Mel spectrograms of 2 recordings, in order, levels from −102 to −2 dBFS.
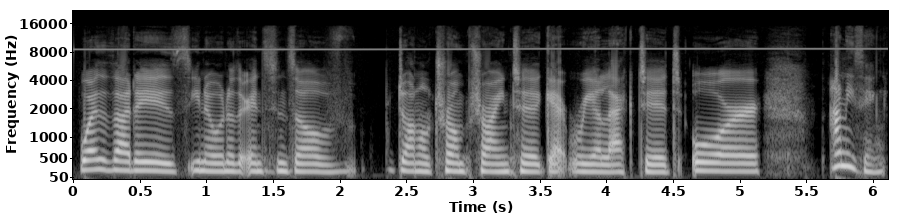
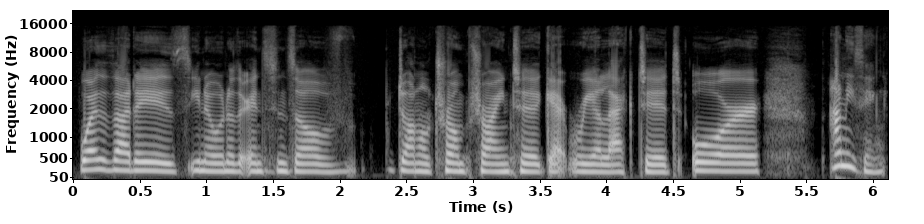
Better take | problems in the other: second | high-pitched whine; noticeable; throughout; 8.5 kHz, 15 dB below the speech

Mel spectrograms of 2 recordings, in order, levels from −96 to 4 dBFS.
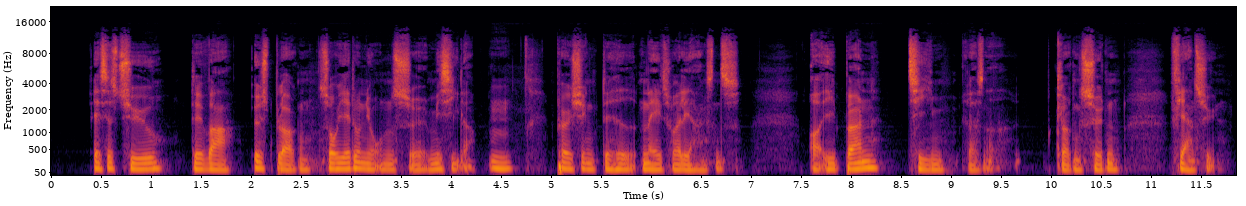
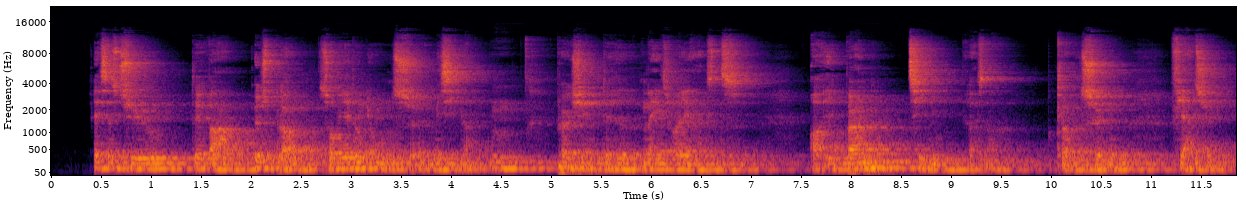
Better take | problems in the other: first | room echo; noticeable; dies away in 1.4 s // off-mic speech; far

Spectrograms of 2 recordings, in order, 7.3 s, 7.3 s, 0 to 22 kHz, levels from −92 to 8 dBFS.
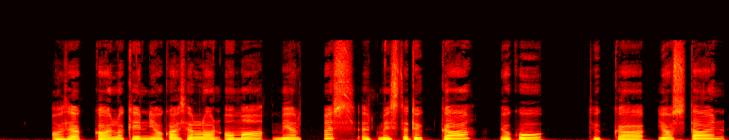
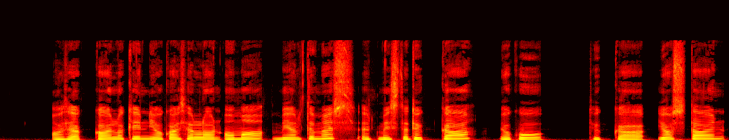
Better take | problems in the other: second | audio cutting out; at 3 s

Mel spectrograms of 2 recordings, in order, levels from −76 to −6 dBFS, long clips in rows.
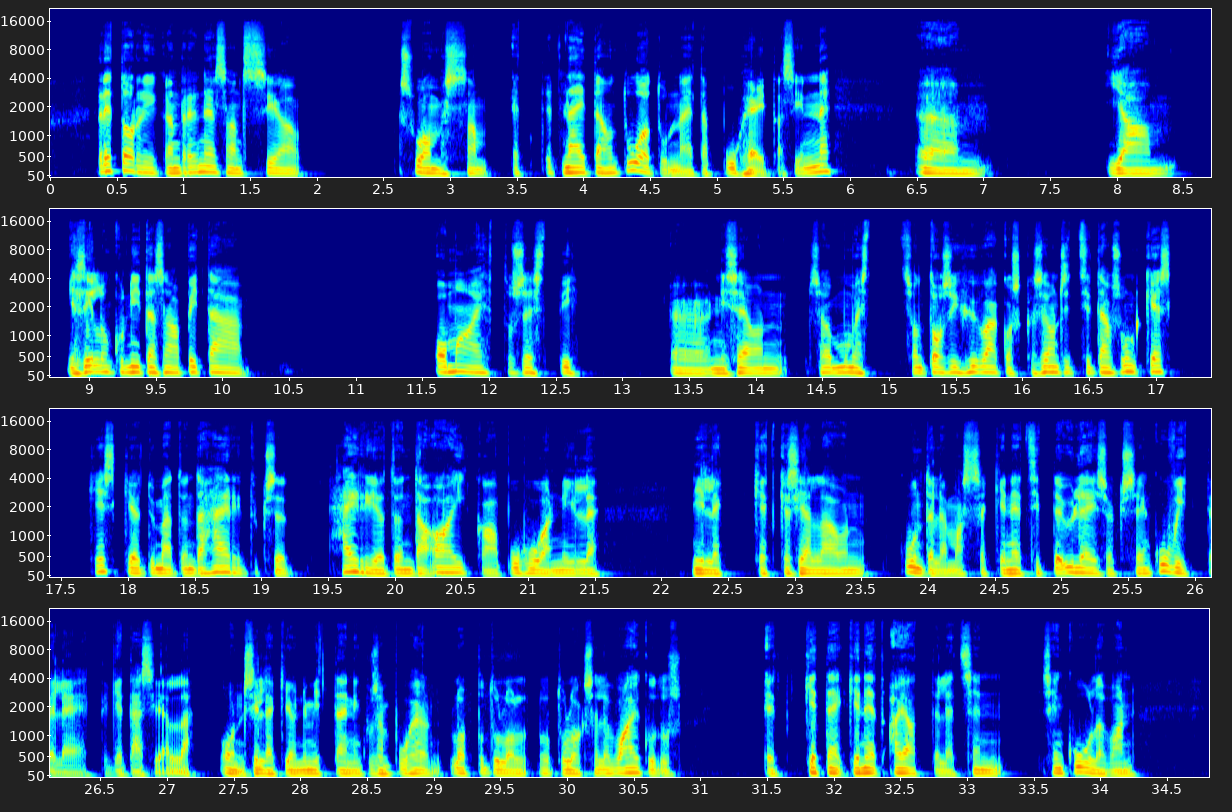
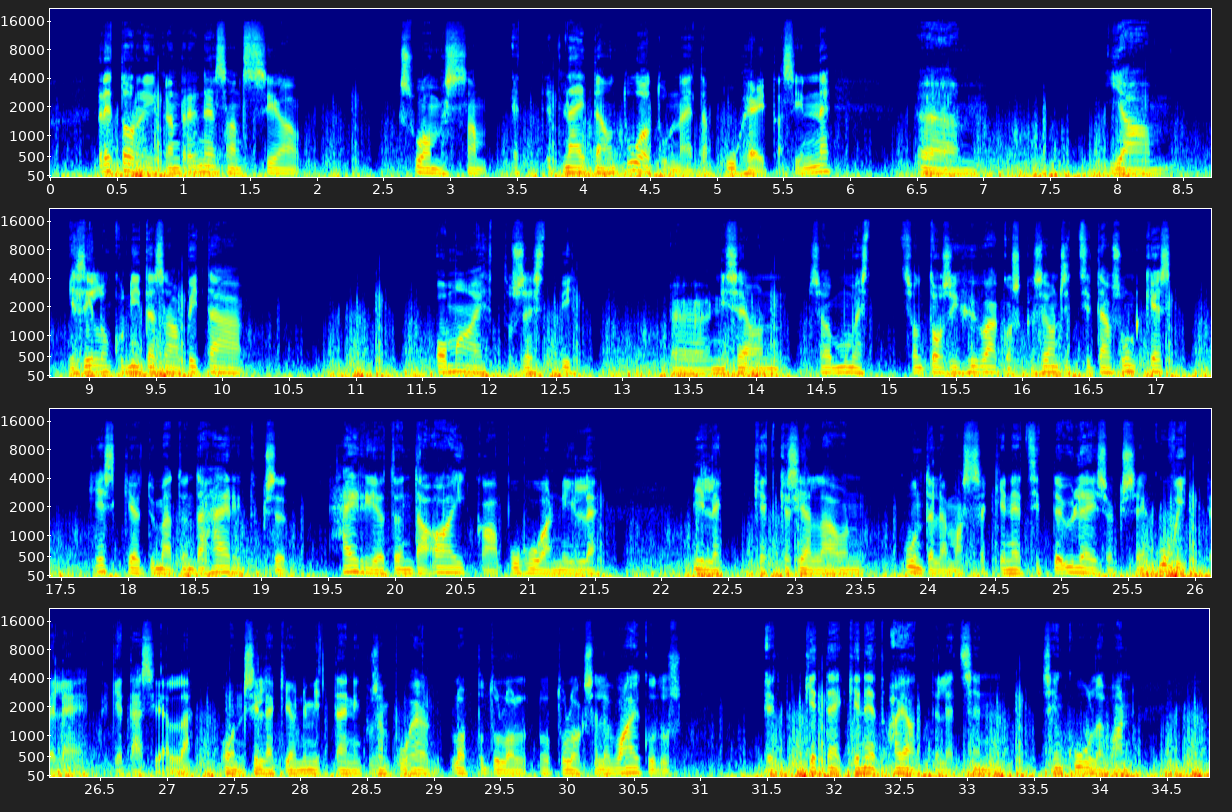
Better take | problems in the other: first | wind noise on the microphone; occasional gusts; 10 dB below the speech

